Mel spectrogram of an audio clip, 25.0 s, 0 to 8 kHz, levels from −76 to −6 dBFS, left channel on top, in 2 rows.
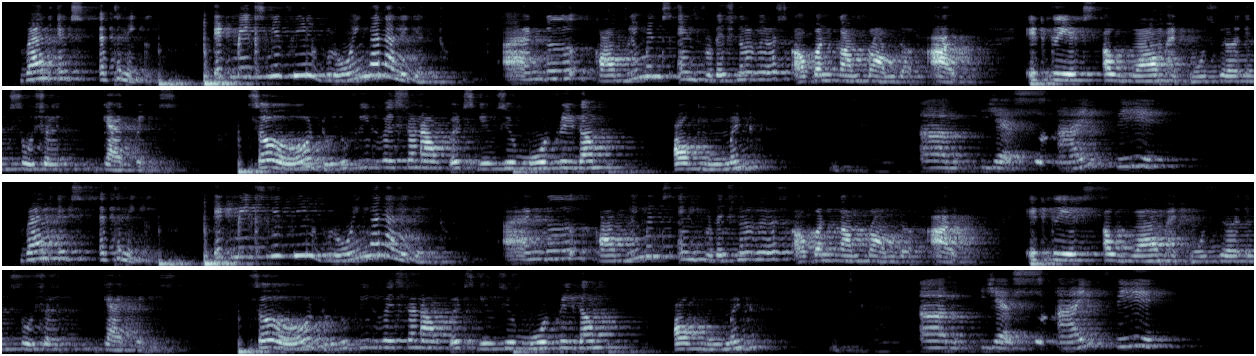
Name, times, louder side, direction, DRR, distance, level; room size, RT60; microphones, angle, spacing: voice 1, 0.2-1.3 2.0-4.3 5.0-9.6 10.2-14.1 15.0-18.6 19.2-20.0, left 3 dB, 90° left, 1 dB, 5.3 m, -26 dB
voice 2, 21.7-24.0, right 3 dB, 50° right, 1 dB, 7.0 m, -33 dB
28.0 x 21.0 x 5.7 m, 0.72 s
head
